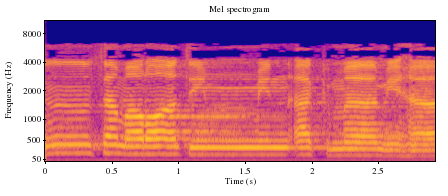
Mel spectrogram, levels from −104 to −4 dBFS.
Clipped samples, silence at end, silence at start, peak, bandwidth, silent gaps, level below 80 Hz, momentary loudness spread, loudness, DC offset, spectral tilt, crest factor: under 0.1%; 0 s; 0 s; -2 dBFS; 6.6 kHz; none; -56 dBFS; 5 LU; -19 LUFS; under 0.1%; -3.5 dB/octave; 18 dB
